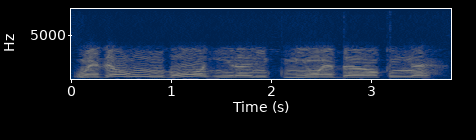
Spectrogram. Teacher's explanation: تفخيم الظاء، ظاء حرف مطبق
